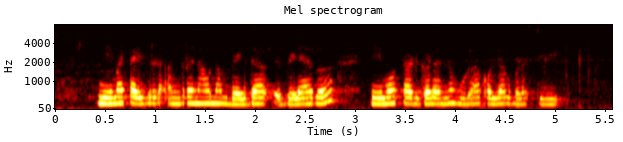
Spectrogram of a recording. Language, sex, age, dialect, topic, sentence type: Kannada, female, 51-55, Northeastern, agriculture, statement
